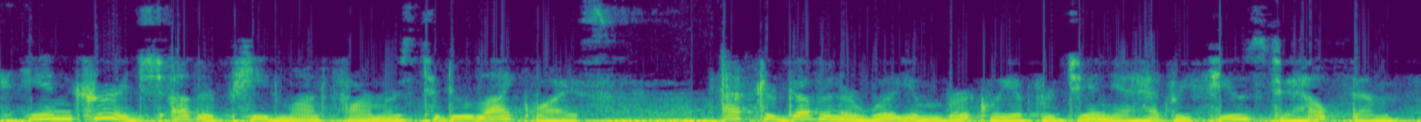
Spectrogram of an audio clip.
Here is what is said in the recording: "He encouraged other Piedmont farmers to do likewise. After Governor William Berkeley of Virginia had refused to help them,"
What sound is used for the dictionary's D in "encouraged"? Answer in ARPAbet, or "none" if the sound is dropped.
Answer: D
